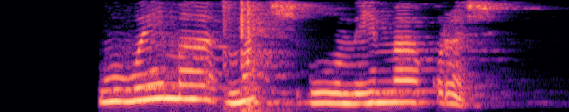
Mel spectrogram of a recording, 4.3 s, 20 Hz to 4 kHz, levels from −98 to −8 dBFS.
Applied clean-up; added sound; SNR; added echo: classical method WPE with log-MMSE.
